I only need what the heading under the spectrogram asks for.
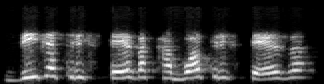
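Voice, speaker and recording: Her voice sits high and she talks a little fast as she runs a relaxed online lesson on a tinny connection. She chats with viewers, takes their questions, and uses vivid examples, all in dry, phone-quality sound.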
